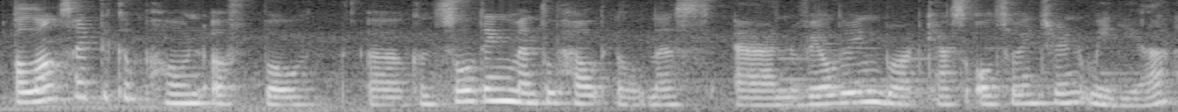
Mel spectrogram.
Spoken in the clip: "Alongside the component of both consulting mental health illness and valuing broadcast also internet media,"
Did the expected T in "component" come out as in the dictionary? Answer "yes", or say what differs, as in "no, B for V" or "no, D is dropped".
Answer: no, T is dropped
